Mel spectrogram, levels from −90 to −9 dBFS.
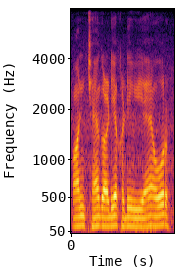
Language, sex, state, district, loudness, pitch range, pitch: Hindi, male, Uttar Pradesh, Shamli, -16 LUFS, 115-125 Hz, 120 Hz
